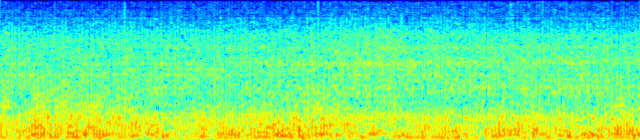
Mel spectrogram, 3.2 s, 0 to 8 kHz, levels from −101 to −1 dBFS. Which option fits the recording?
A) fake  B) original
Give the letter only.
A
